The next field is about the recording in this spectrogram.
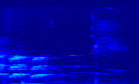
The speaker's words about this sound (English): oh, woo, woo, woo. That's what you sound like, Hugo. um, he's going to bark again, so don't be surprised if you hear that in the background.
